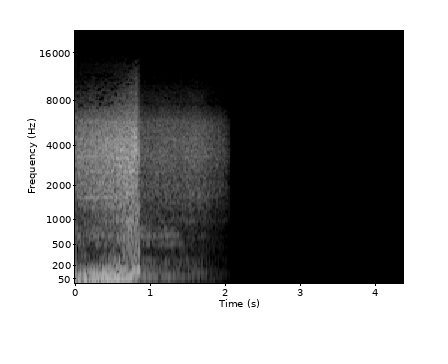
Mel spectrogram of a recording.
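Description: Tail of an edited intro sound effect: a noisy whoosh swells up and cuts off abruptly a little under a second in, then a quieter hiss fades out by about two seconds, followed by silence.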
